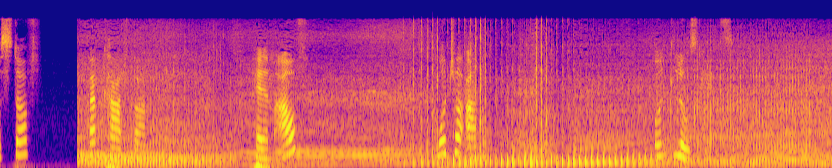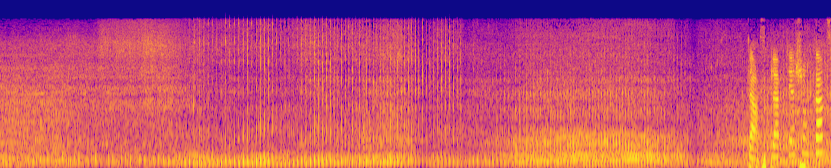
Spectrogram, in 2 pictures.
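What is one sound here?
A go-kart engine roars and buzzes as the kart races around a track.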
